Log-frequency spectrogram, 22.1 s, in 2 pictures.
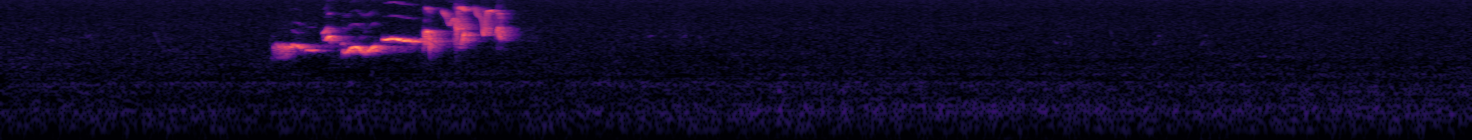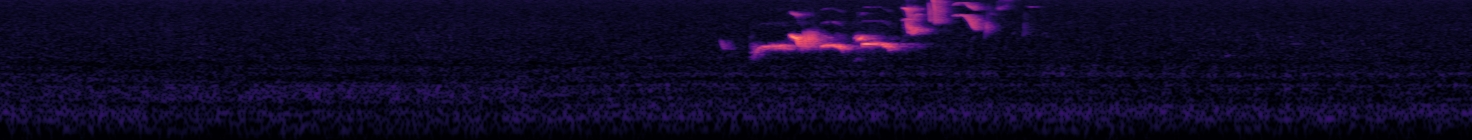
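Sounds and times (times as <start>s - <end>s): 
blackbird singing: 2.0s - 3.9s, 16.4s - 18.8s.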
